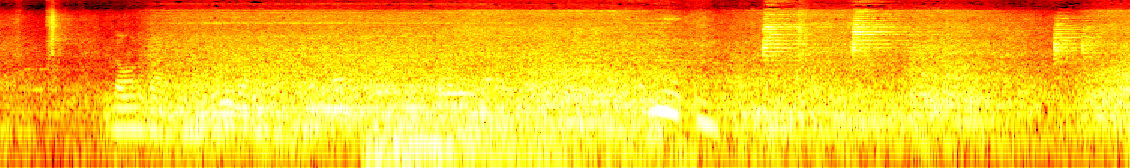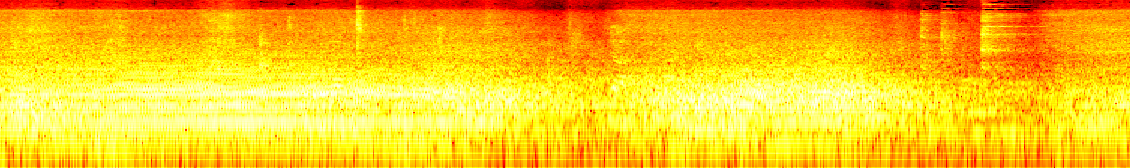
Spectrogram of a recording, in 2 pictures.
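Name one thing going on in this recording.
A heavy metal machine rumbles and rattles as it is pushed on small wheels across a hard floor.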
